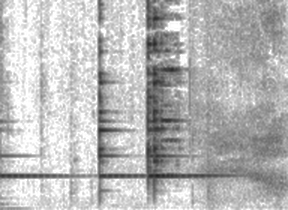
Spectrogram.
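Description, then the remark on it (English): Two bright clinks of glasses of micheladas touching in a toast, the second louder, with a clear high ring that lingers and fades afterward. “Cheers, cheers, Salud.”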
